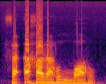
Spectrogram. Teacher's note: خا کو موٹا پڑا جائے گا اور لام جلالہ ہے اس سے پہلے پیش آ رہا ہے تو آپ یہ بات جانتے ہیں، پہلے سیکھ چکے ہیں کہ لام جلالہ کو موٹا پڑا جائے گا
